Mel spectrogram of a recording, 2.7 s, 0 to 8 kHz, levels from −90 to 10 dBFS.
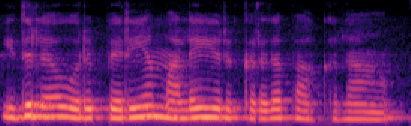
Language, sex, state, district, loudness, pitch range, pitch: Tamil, female, Tamil Nadu, Nilgiris, -17 LUFS, 195-220 Hz, 210 Hz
